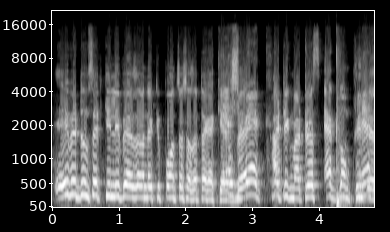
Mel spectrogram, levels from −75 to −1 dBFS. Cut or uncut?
cut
